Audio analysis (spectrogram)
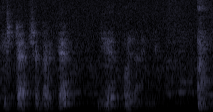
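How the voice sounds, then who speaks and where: A man's voice: mid-range voice, lively intonation, unhurried, vocal fry, crowd noise. A male physics teacher explaining formulas step by step, often repeating himself. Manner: repetitive, drills formulas step by step. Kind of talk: blackboard lesson explanation. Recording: echoey room, distant mic, faint hiss.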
